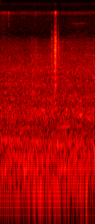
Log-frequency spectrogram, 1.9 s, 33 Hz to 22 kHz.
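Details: 1974 Kmart K-223 20-inch box fan, McMillan motor, unrestored, apparently well oiled, fitted with a four-wing Lasko blade, on medium speed: steady even air rush with low hum, no rattles, ticks or scraping; normal running.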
